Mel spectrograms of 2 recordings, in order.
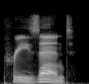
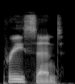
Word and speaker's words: present: For example, in the word present, if you stress the first part present, it's a gift. If you stress the second part present, it's an action.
